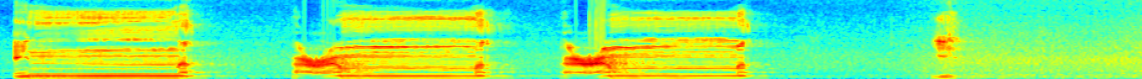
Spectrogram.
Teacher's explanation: نون مشدد، وہاں آواز ناک میں لے جانا ہے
